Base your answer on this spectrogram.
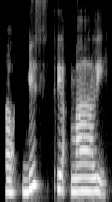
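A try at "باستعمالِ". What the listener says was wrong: Iya, oke, bagus. Lanjutkan.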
